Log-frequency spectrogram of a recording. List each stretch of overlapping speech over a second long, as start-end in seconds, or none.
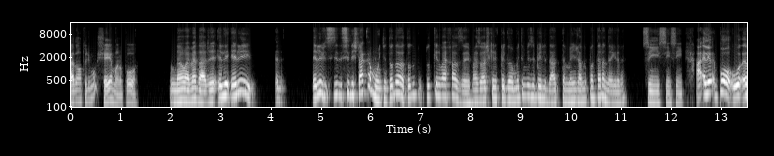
none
